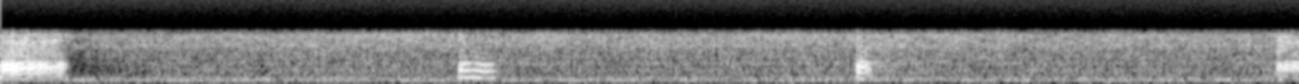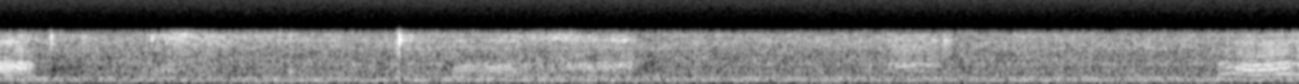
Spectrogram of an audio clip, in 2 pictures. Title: sleeping white cat snoring!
